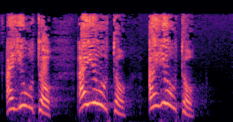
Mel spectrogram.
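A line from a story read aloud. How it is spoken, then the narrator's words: Muffled rapid repeated cries. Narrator (Italian): Una voce soffocata gridò tre volte rapidamente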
